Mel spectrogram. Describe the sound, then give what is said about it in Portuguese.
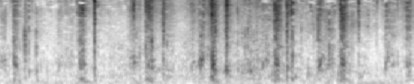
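Horse hooves clip-clop in a quick, steady rhythm, a string of sharp knocks on a hard surface as the horse passes by. “Ih, rapaz, olha o cavalo passando aí.”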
